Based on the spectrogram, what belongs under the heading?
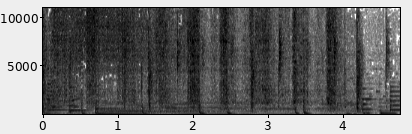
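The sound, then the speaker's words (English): Beets are shredded on a grater by a cook wearing gloves in quick, repeated rasping strokes, fairly loud, over a steady low hum in the background. No one speaks. “My meat is boiling, and meanwhile, we're gonna shred some beets, and it will be a messy process, that's why I put some gloves on.”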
